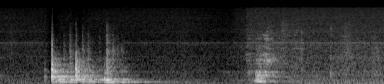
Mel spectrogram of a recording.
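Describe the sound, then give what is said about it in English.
A few dull, wooden knocks on a door in quick succession, then a pause and one more thud, with quiet background and no talking. “I had someone knocking at the door.”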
